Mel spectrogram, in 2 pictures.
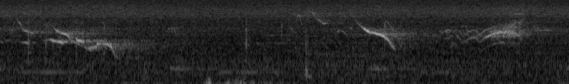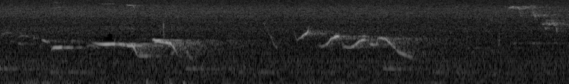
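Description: Small songbirds chirping: short, quick calls that slide in pitch, a few at a time and scattered throughout, over a faint low rumble.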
